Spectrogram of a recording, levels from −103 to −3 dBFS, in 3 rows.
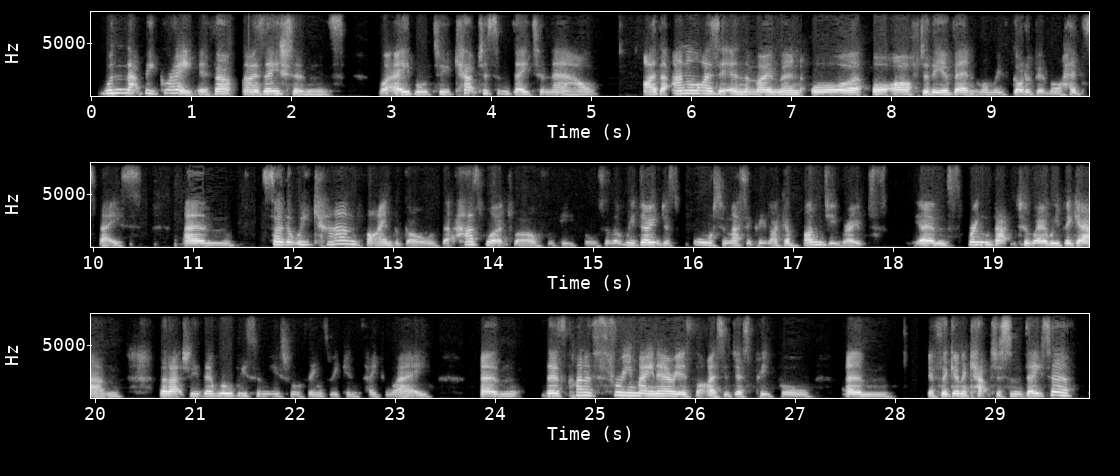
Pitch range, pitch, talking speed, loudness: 195-235 Hz, 210 Hz, 185 wpm, -16 LUFS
